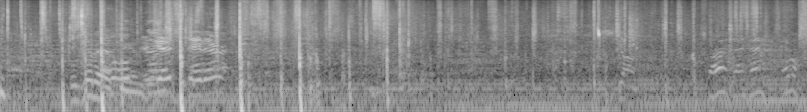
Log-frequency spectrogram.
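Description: A basketball being dribbled on a hard outdoor court, about five sharp bounces in the first three seconds, with players shouting over the early bounces.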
